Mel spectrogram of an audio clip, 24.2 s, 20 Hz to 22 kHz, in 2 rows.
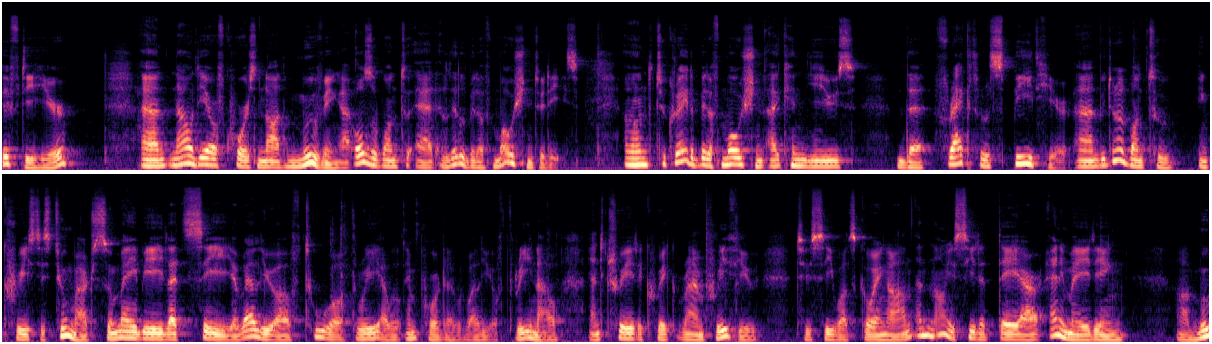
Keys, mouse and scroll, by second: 2.0-6.2 drag, 6.7-10.1 drag, 11.4 click, 15.4 3, 16.1 click.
